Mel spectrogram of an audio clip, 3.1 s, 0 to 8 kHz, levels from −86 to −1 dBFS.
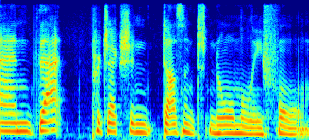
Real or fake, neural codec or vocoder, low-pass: fake; vocoder, 22.05 kHz, 80 mel bands, WaveNeXt; 7.2 kHz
